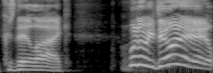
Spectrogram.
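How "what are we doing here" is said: higher, louder child complaint, acted out; complaining kids.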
